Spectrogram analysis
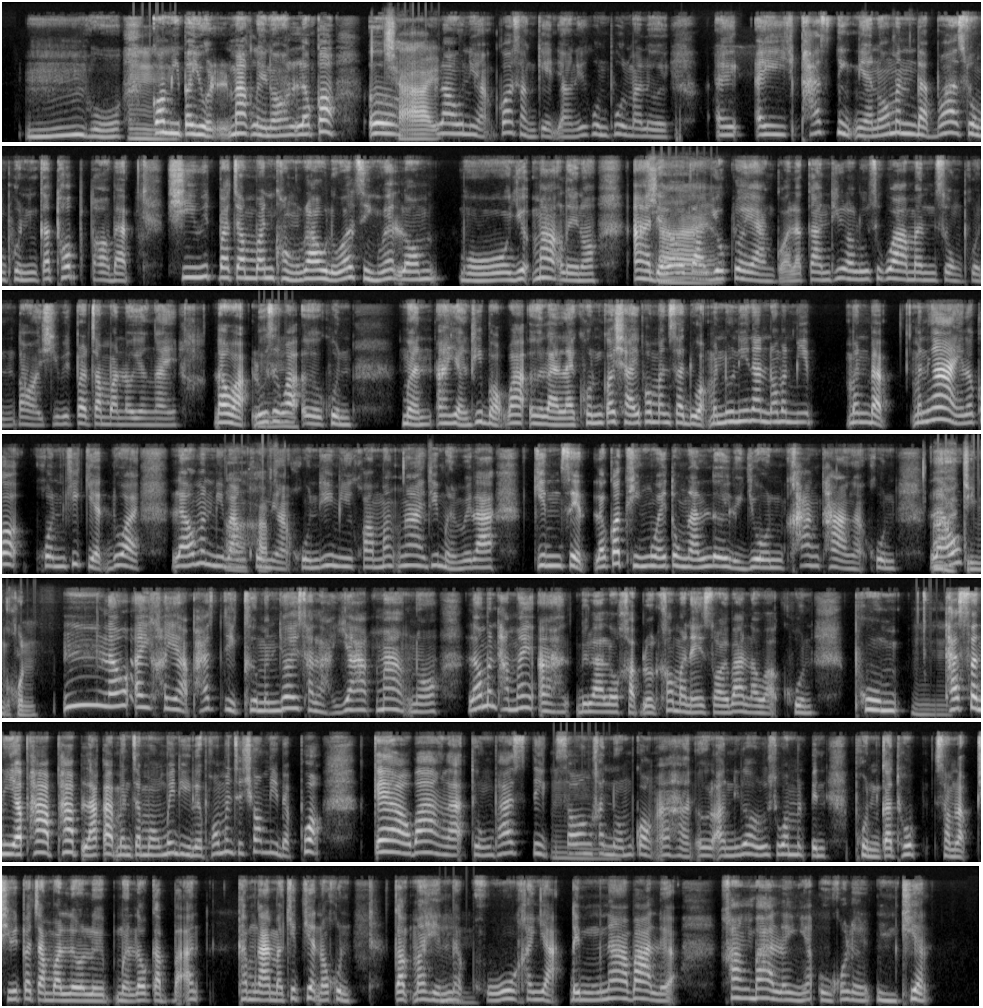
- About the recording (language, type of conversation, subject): Thai, unstructured, ทำไมขยะพลาสติกถึงยังคงเป็นปัญหาที่แก้ไม่ตก?
- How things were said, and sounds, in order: distorted speech; wind; tapping; other background noise; tsk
